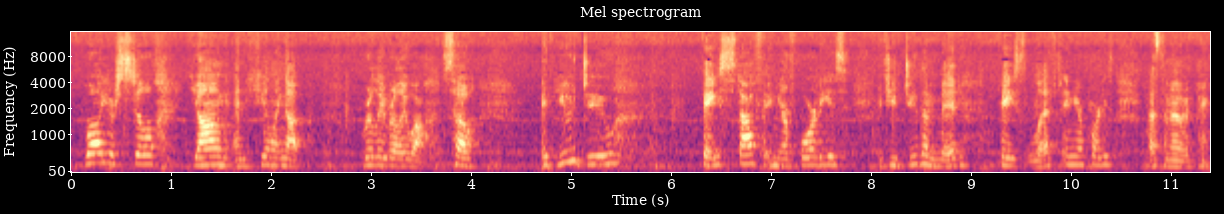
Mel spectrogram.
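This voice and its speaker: A woman of about forty talks to her followers in a casual live-stream style, at a middle pitch. She is candid and informal, repeating words for emphasis. The audio carries clear noise behind her voice. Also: moderate pace. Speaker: host of a beauty and wellness live stream.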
